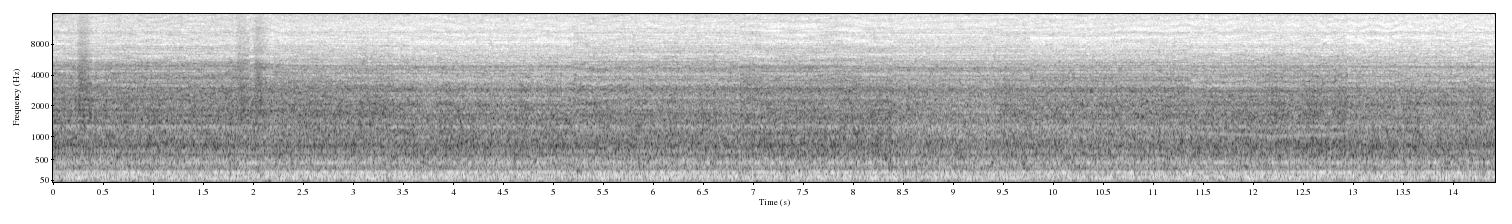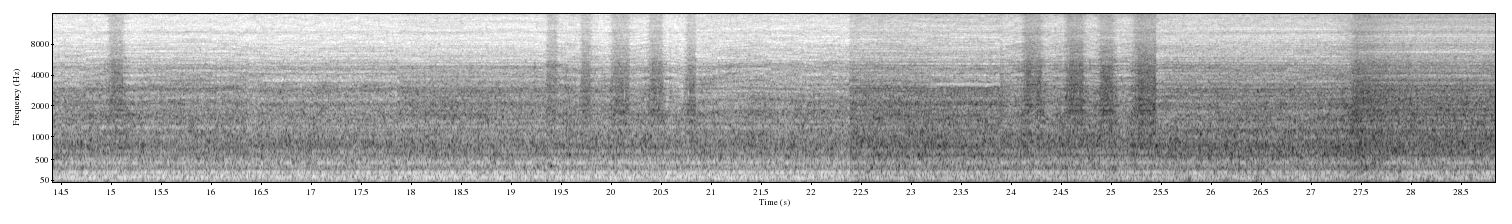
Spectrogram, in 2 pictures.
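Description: Gravity-feed airbrush spraying lacquer surfacer onto small model-kit parts: a steady hiss of air and paint, over a steady low motor hum. The hiss breaks off briefly several times in the second half as the trigger is let go, and it gets quieter a little past the middle.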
